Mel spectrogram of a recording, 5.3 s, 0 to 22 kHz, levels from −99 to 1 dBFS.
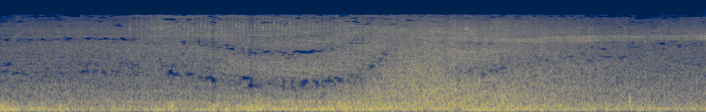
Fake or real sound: fake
